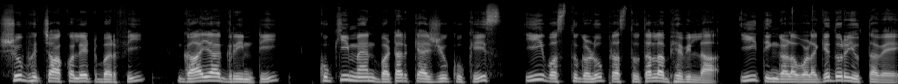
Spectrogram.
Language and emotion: Kannada, neutral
